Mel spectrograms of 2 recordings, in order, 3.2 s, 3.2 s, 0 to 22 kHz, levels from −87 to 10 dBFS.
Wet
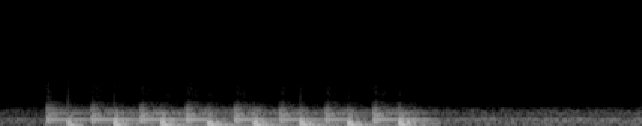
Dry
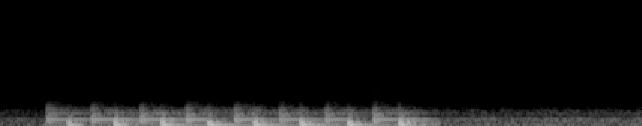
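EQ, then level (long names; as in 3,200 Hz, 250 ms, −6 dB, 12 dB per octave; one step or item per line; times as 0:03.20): high-pass filter 100 Hz 6 dB per octave
dynamic equaliser 160 Hz, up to −3 dB, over −37 dBFS, Q 1.2
+6.5 dB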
